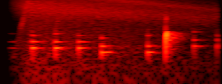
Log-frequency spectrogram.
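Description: Logo intro sting: a string of short, pitched plops, about four a second, over a bright swoosh that sets in at once and slowly fades. One louder pop comes near the end.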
